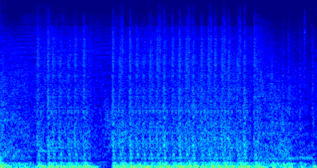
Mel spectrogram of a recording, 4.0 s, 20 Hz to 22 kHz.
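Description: Sustained automatic gunfire from a weapon loaded with armor-piercing rounds in 7 Days to Die, loud and continuous rapid shots with a brief break near the middle before the stream resumes.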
